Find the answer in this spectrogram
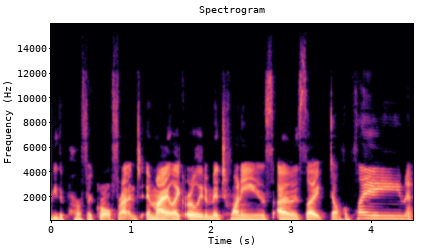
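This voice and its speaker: An unremarkable speaking voice: a woman at a fairly low pitch and moderate pace, with ordinary pitch variation. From US, Philadelphia area. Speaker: content creator. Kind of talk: casual chat.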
